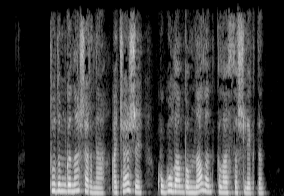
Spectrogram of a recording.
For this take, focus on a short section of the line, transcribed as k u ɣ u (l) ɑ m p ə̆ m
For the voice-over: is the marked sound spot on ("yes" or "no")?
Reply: yes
